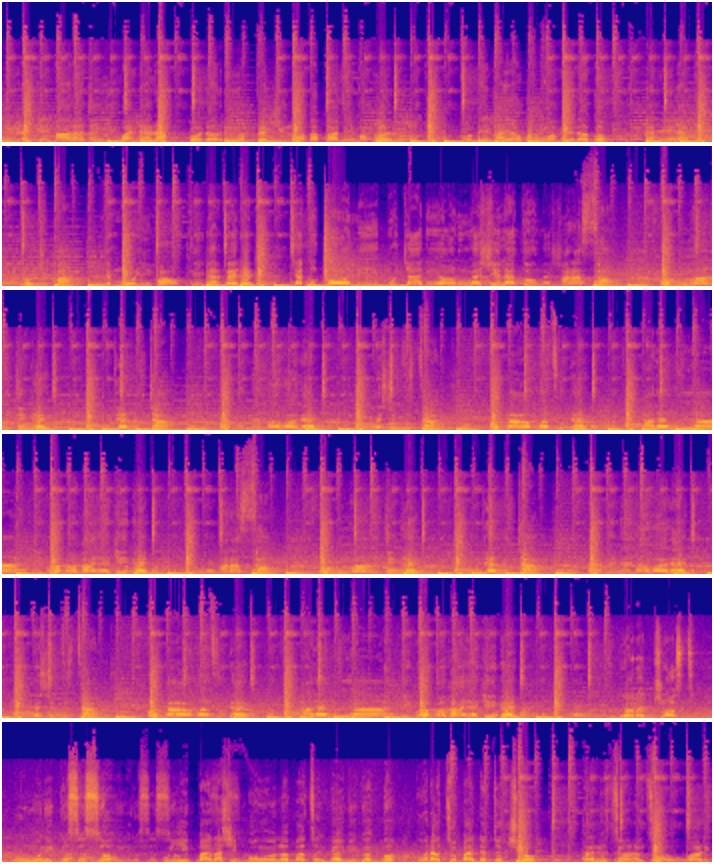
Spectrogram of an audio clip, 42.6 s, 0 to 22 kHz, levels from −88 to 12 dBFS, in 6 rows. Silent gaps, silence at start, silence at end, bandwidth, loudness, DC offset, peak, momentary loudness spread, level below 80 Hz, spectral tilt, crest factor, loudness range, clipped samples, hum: none; 0 s; 0 s; 19.5 kHz; -11 LUFS; under 0.1%; 0 dBFS; 8 LU; -14 dBFS; -5 dB/octave; 10 dB; 4 LU; 3%; none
